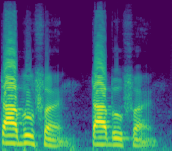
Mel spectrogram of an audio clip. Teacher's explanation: is all fourth tone except for the 分 is 轻 声 or silent tone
